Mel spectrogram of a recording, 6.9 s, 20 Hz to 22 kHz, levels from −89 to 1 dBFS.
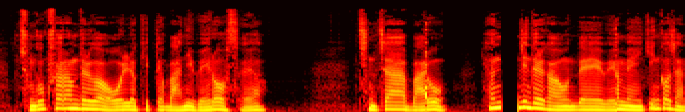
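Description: Throughout, the sound is watery and swirly, with dulled treble and smeared attacks. This is likely MP3 compression, and the damage fits a low bitrate around 64 kbps. At 1.64 s, a brief glitch marks damaged data in the compressed stream: corrupted bytes make the decoder misread frames and resynchronise, and it recurs as short blips at 4.22–4.27 s and 6.11–6.16 s. From 5.0 to 5.18 s the sound cuts to silence mid-flow, likely a playback stall where the player ran out of data for about 170 ms. Right after, from 5.18 to 5.34 s, the audio rushes at double speed with unchanged pitch. That is time-compressed catch-up, as the player trims small cross-faded pieces to clear its backlog.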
